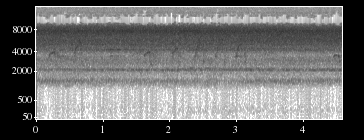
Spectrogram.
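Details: Cicada voices at 4:50 am on August 4 form a steady, hissing, high drone, joined by a few quiet, brief bird chirps.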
